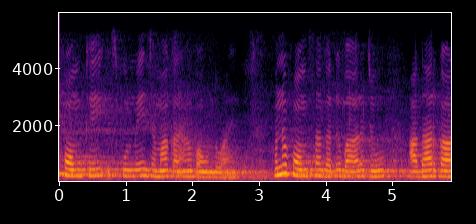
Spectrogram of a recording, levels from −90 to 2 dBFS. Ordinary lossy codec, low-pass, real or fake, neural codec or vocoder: none; 5.4 kHz; real; none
